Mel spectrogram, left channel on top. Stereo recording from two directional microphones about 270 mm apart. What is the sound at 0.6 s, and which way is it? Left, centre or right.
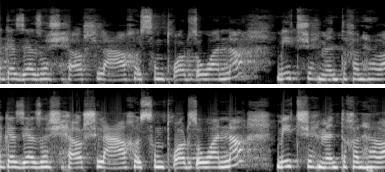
A woman's voice, right.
